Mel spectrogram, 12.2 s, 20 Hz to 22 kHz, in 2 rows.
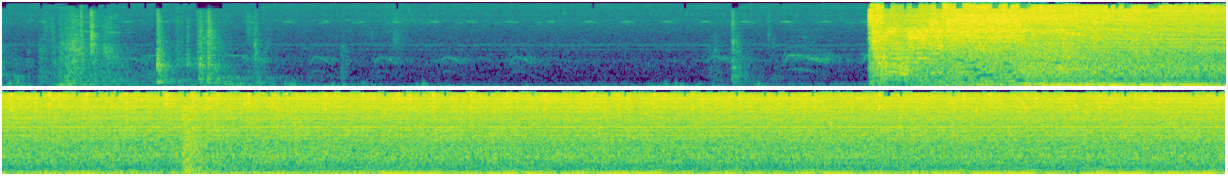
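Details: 1972 GMC Sierra Grande with newly installed replacement V8, run again after a leaking transmission line fitting was found: handling noises, then fires and settles into a steady, even rumble, no knocks or misfires; healthy.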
